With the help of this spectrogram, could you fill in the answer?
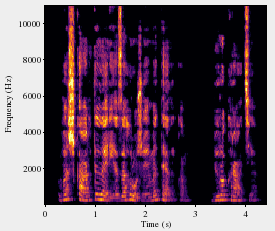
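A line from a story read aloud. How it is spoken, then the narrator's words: Sighing watchman. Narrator (Ukrainian): зітхнув сторож Степан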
